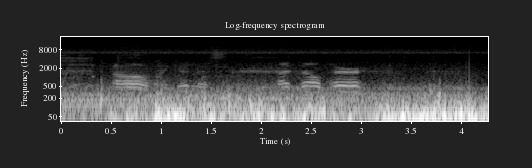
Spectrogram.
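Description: Wind buffeting the microphone as an uneven low rumble that grows louder about a second in, under a few short, indistinct spoken words.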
